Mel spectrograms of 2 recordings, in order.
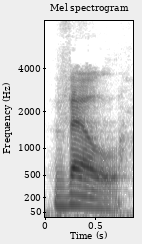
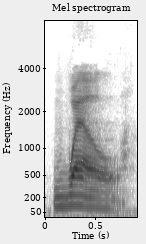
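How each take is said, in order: First: The word starts with a V sound. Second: The word starts with a W sound. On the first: The speaker calls it wrong. "mispronounce it with a V" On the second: The speaker calls it right. "five words that start with the W sound"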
